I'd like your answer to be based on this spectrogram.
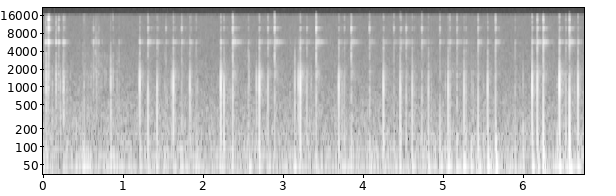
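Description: Long nails tap and scratch a hollow, empty, faceted clear glass decorative bottle with a bird stopper. The result is a quiet, rapid, irregular string of bright, short glassy clinks with a faint high ring, separated by light scratchy rustling.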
